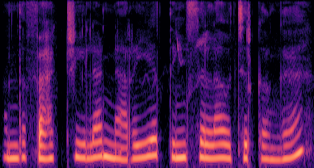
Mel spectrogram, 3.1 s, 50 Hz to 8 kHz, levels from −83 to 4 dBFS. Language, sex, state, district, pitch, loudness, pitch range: Tamil, female, Tamil Nadu, Nilgiris, 235 Hz, -19 LUFS, 230-255 Hz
